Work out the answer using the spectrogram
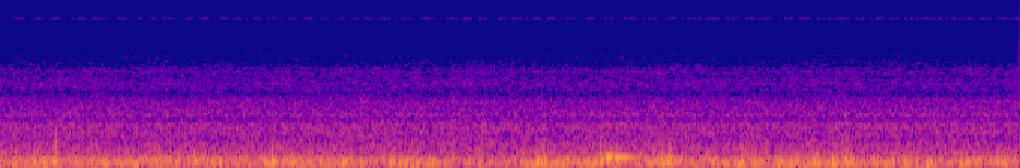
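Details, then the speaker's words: Lucid car driving after a reset cleared a buzzing noise that profile switching had not fixed: just a low, even road rumble with no buzz or whine on top. Cause of the original buzz is unknown; normal driving. "Yep, the noise went away. I have no idea why it came."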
